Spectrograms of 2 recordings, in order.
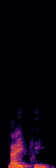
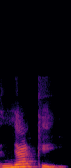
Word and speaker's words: Nyaki: The last name, Nike? Nyaki. Did I say it right? Nike. So Nyaki.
